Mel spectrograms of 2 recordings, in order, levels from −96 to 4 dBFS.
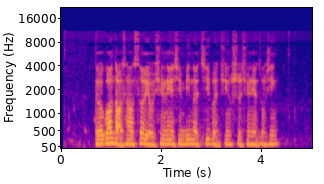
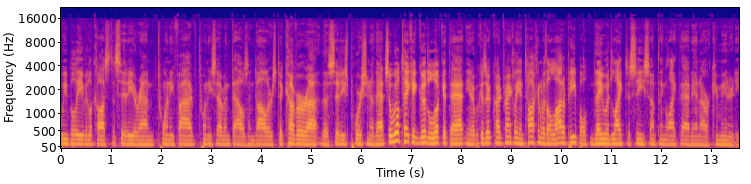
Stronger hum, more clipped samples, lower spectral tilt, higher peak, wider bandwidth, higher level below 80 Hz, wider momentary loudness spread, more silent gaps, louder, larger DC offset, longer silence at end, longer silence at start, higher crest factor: neither; neither; first, -6.5 dB/octave vs -5 dB/octave; about the same, 0 dBFS vs 0 dBFS; second, 11.5 kHz vs 16 kHz; about the same, -44 dBFS vs -40 dBFS; about the same, 10 LU vs 9 LU; neither; about the same, -18 LUFS vs -18 LUFS; neither; first, 0.65 s vs 0 s; first, 0.7 s vs 0 s; about the same, 18 dB vs 18 dB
